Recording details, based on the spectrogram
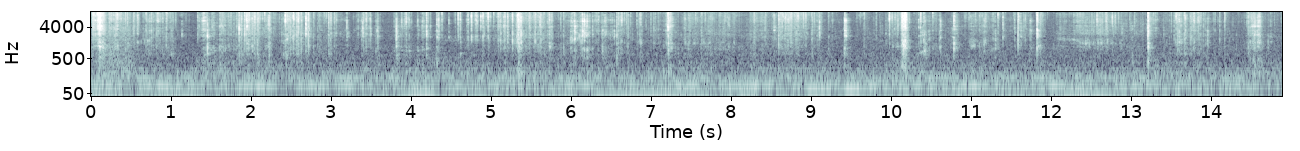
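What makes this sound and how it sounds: A utility blade scrapes small cubes off a solid translucent yellow soap bar held in the hand. The result is a quiet, steady run of crisp, bright scraping and crinkly crackles, with sharper cuts standing out now and then. Each cut dies away almost at once.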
